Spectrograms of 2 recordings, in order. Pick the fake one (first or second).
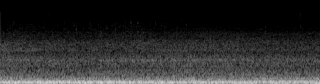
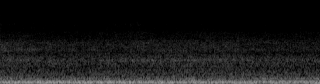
second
